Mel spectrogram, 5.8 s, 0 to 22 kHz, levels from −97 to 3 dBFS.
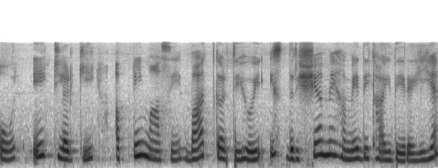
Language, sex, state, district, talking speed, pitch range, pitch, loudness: Hindi, female, Bihar, Gaya, 175 wpm, 205-275 Hz, 225 Hz, -16 LUFS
